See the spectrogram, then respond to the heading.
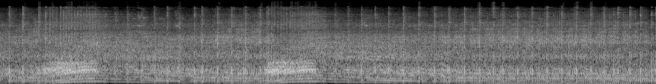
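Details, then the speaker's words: Small two-stroke rototiller engine after winter storage with fuel left in it, which would not run off choke; after carburetor cleaning it runs with buzzy rev surges settling to a steady run, pulling cleanly off choke, before low/high mixture adjustment. "cool looks like we did the trick there now what we need to do is adjust those two screws"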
